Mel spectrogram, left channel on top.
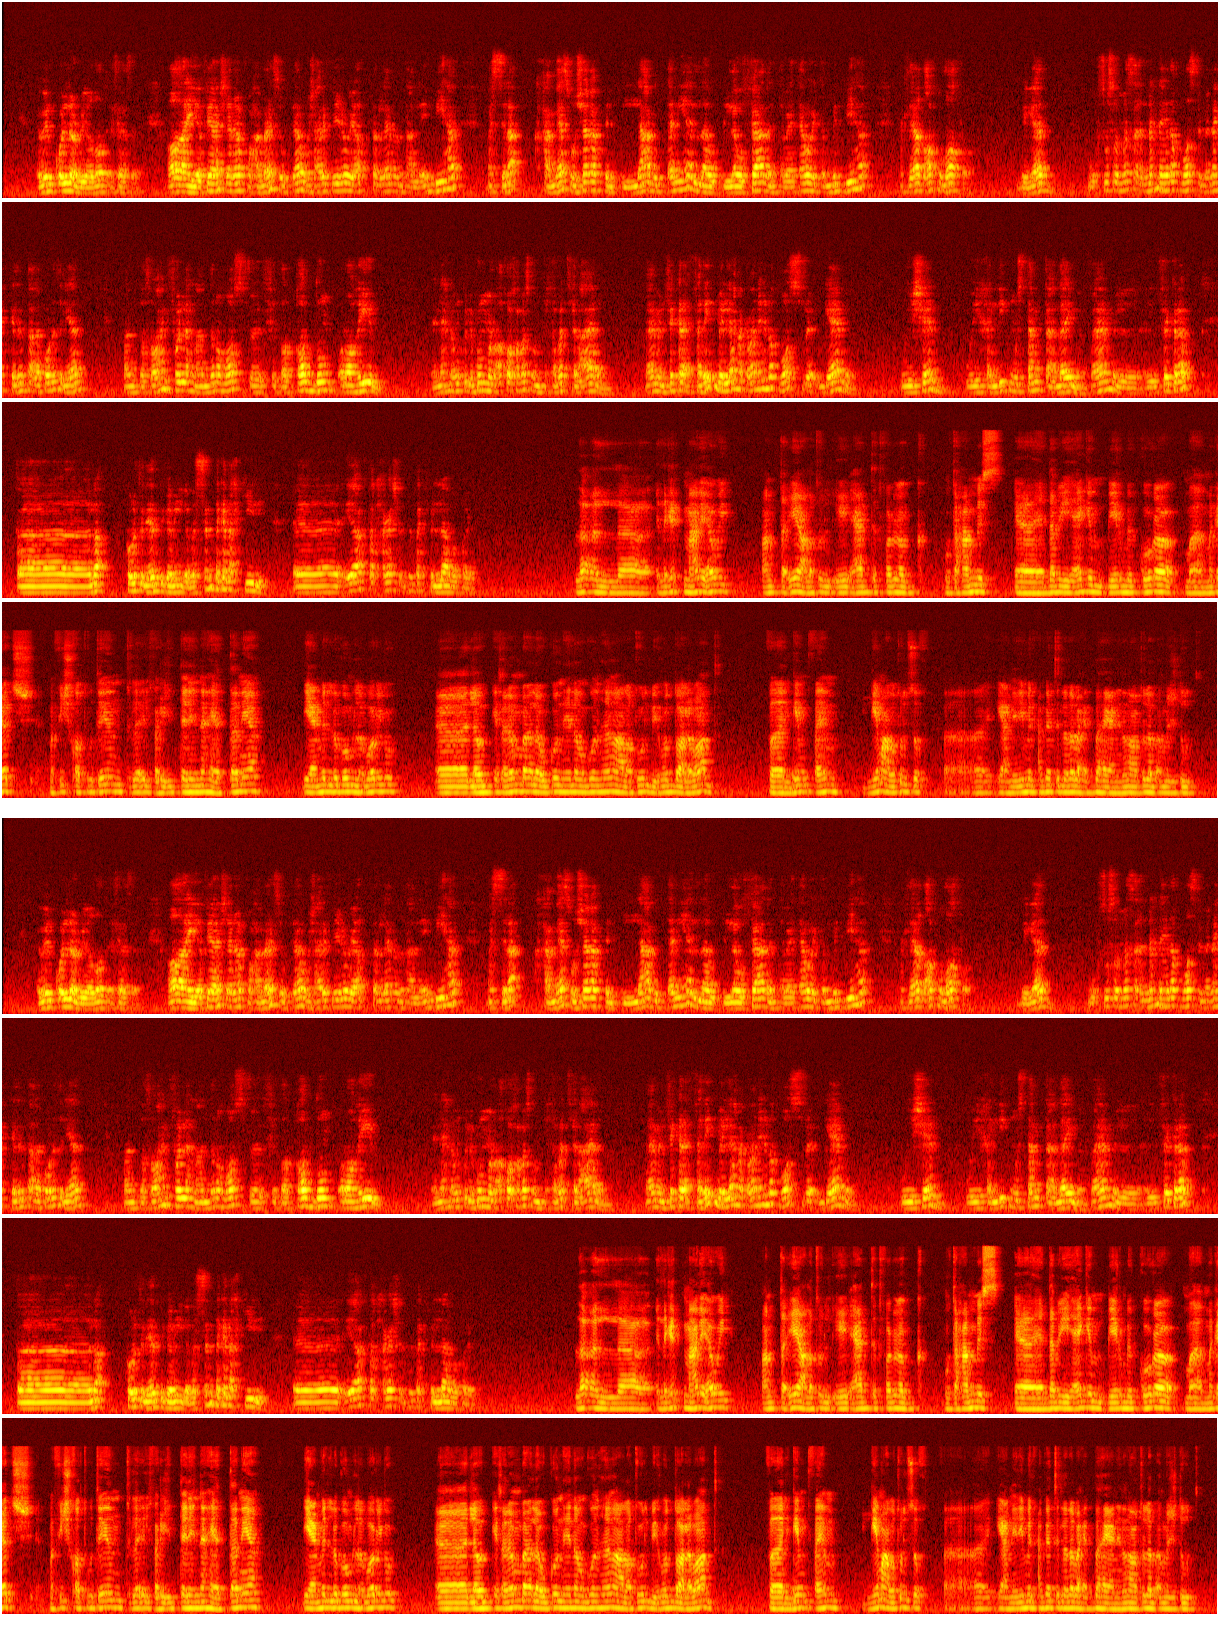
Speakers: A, on the left; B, on the right.
A: ما بين كل الرياضات اساسا اه هي فيها شغف وحماس وبتاع ومش عارف ايه وهي اكتر لعبه متعلقين بيها بس لا حماس وشغف اللعب التانيه لو لو فعلا تبعتها واهتميت بيها هتلاقيها اضعاف مضاعفه بجد وخصوصا مثلا ان احنا هنا في مصر بما انك اتكلمت على كره اليد فانت صباح الفل احنا عندنا مصر في تقدم رهيب يعني احنا ممكن نكون من اقوى خمس منتخبات في العالم فاهم الفكره فريتم اللعبه كمان هنا في مصر جامد ويشد ويخليك مستمتع دايما فاهم ال- الفكره فلا كرة اليد جميلة بس انت كده احكي لي اه ايه اكتر حاجة شدتك في اللعبة طيب
B: لا ال- الريتم عالي قوي فانت ايه على طول ايه قاعد تتفرج متحمس آه، ده بيهاجم بيرمي الكورة ما ما جاتش ما فيش خطوتين تلاقي الفريق التاني الناحية التانية يعمل له جملة
A: مم.
B: برضه آه لو
A: مم.
B: يا سلام بقى لو جون هنا وجون هنا على طول بيردوا على بعض فالجيم
A: مم.
B: فاهم الجيم على طول سخن ف يعني دي من الحاجات اللي انا بحبها يعني ان انا على طول ابقى مشدود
